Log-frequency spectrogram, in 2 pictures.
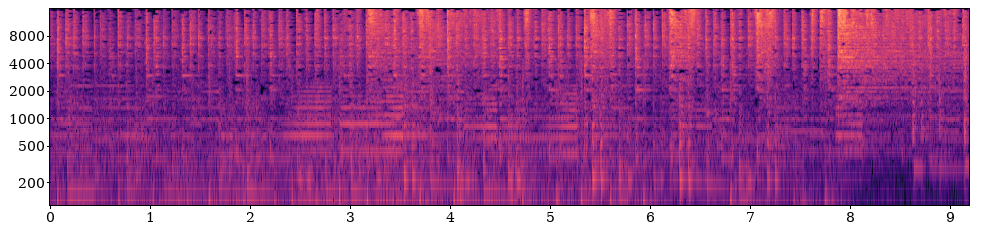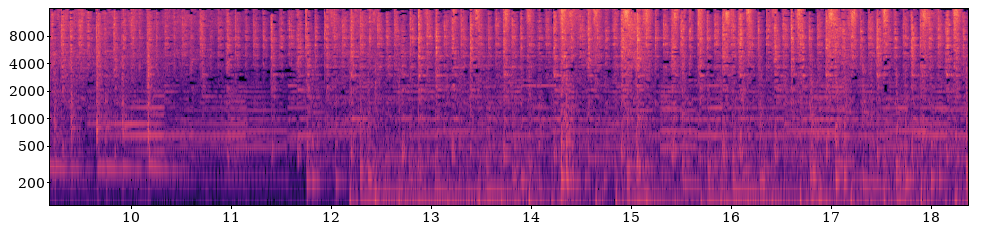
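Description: Live improvised jazz: a DW drum kit played busily on cymbals, snare and bass drum, over sustained guitar and bass notes. About eight seconds in the bass and kick drop out, leaving quieter cymbal work and a held note, and the full band comes back in around twelve seconds.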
